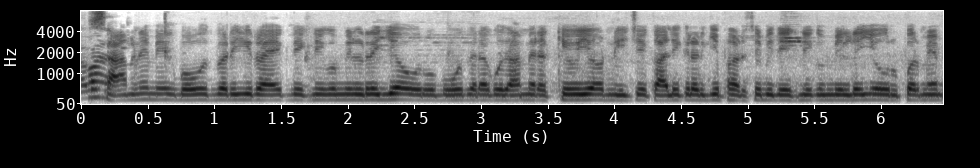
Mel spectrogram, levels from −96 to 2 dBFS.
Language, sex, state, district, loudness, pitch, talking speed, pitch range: Hindi, male, Delhi, New Delhi, -15 LUFS, 170 Hz, 325 wpm, 165-175 Hz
